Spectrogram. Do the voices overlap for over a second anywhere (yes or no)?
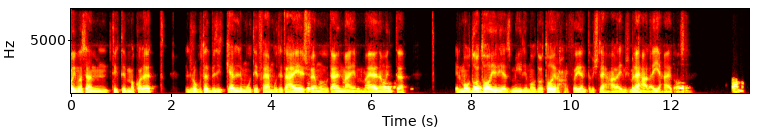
yes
